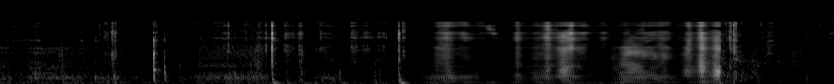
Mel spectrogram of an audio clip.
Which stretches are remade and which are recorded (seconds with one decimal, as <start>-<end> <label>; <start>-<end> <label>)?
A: 0.0-4.1 recorded; 4.1-7.2 remade; 7.2-8.3 recorded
